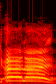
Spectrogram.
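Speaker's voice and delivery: high, loud held cry; statue's shout. Acted. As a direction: shout it out long like the idol crying aloud. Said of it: "הפסל צועק".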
